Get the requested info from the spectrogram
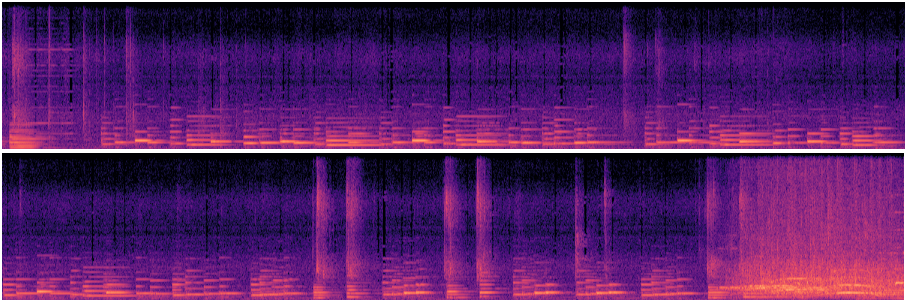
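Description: An electronic keyboard with a piano voice plays a melody of quick, separate notes. Near the end, a loud burst of applause covers the last notes.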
